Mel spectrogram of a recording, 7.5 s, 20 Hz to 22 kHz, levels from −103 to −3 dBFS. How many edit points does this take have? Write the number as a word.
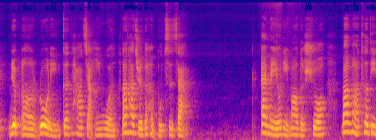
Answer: two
